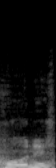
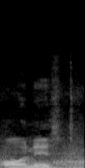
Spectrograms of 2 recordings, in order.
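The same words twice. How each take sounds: First: The word begins with an audible h sound. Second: The word begins with a vowel, h silent. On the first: The speaker calls it wrong. "इसको honest नहीं पढ़ते" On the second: The speaker calls it right. "इस word में एच silent होता है"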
